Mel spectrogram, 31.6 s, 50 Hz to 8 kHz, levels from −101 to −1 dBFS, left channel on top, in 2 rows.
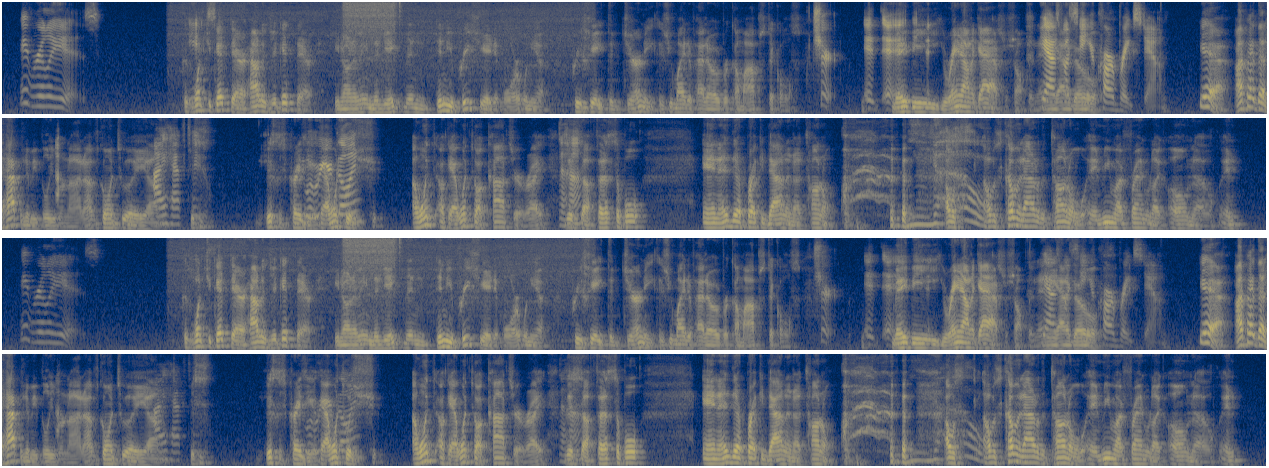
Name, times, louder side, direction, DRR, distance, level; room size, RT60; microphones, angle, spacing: voice 1, 0.2-1.2 2.3-2.7 10.1-10.4 10.8-11.3 13.0-14.6 16.5-16.6 17.7-18.4 19.6-20.3 22.8-23.1 27.1-28.2, left 10 dB, 65° left, 0.4 m, -37 dB
sound 1, 2.1-7.4, right 1 dB, 5° right, 0.4 m, -43 dB
voice 2, 2.3-6.8 7.1-10.0 11.1-13.7 15.0-17.9 18.2-18.4 19.1-20.5 20.9-31.2, right 2 dB, 20° right, 1.0 m, -35 dB
14.0 x 7.5 x 2.3 m
head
